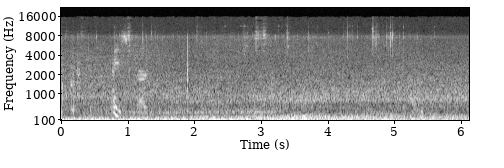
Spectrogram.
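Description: A large dog shifting about on asphalt, its nails giving a few light clicks, over a steady low rumble.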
